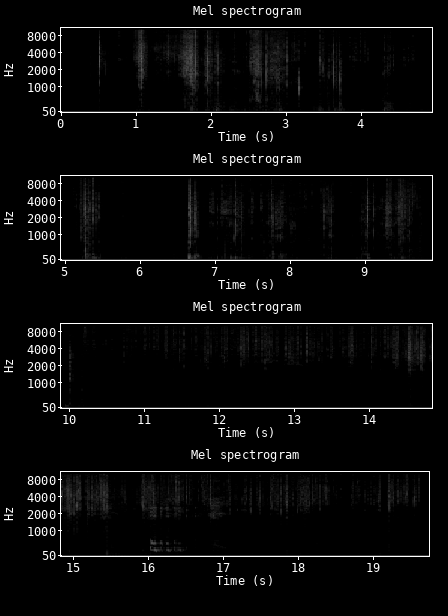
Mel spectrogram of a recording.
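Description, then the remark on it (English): Crisp tearing and crinkling of the paper wrapping of a Tony's Chocolonely milk chocolate bar with sea salt and caramel, followed by softer rustling of foil being peeled back, with sharp irregular bursts and a quieter stretch of steady crackle near the end. “The sound of the paper, the sound of the foil, the snap of the chocolate.”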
